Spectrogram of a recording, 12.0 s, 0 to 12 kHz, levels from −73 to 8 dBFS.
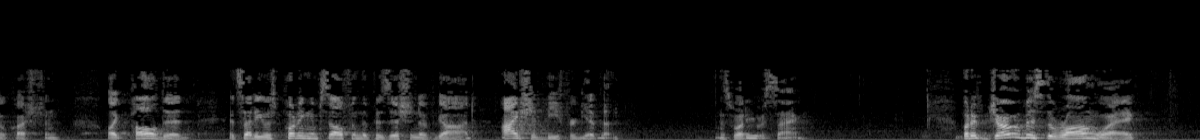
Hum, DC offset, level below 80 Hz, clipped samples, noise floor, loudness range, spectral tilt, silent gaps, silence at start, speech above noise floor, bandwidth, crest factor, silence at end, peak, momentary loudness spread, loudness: none; under 0.1%; -52 dBFS; under 0.1%; -51 dBFS; 11 LU; -6 dB/octave; none; 0 s; 30 dB; 6.4 kHz; 20 dB; 0.65 s; -4 dBFS; 19 LU; -22 LUFS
